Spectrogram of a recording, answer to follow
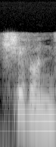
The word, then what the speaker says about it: Siobhan: Siobhan, pronounced Siobhan.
